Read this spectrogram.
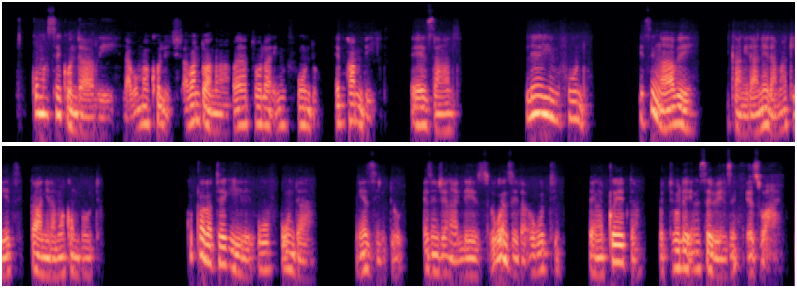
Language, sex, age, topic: North Ndebele, male, 25-35, education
